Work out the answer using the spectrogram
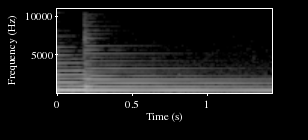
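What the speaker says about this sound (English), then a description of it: "you're going to take your middle finger and you're going to hammer on to the 13th fret of the B and then immediately pull back off." A single guitar note on the B string gets a quick hammer-on to the 13th fret and an immediate pull-off, with a brief bright pluck near the start before the tone rings on and slowly fades, close and clean.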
